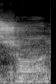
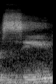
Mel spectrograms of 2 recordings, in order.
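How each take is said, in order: First: The name is said like shawn, with an aw vowel. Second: The name is said like the word seen. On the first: The speaker calls it right. "And I'm like, it's Sean" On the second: The speaker calls it wrong. "the waiter's like, so this order is for Scene?"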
